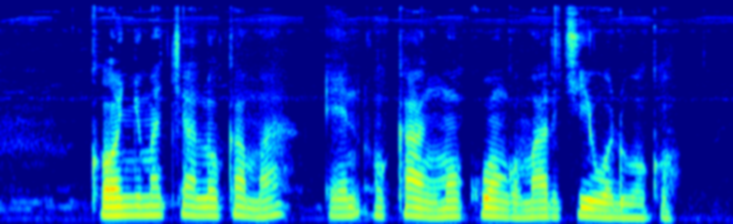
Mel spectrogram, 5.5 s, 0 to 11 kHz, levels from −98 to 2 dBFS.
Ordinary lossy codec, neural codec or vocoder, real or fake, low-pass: none; none; real; 9.9 kHz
